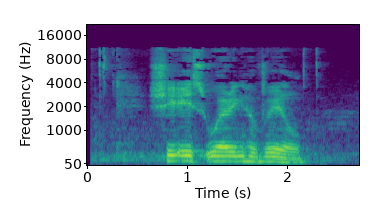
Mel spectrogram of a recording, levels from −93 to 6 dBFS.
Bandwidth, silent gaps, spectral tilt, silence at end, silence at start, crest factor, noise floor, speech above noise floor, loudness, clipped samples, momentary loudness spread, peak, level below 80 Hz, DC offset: 11.5 kHz; none; -5 dB/octave; 0.55 s; 0.15 s; 16 dB; -37 dBFS; 23 dB; -14 LUFS; under 0.1%; 20 LU; 0 dBFS; -52 dBFS; under 0.1%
